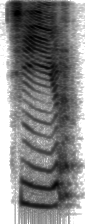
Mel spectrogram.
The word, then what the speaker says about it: тӥр: ӧч-ӧч-ӧч "фу, какая гадость" Гласная буква ӥ звучит как обычная и, но на письме она указывает на твердость предыдущей согласной.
